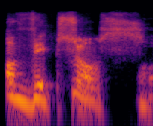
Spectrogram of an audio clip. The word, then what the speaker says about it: Avixos: John, I don't mean to do this, but you said your character's name wrong. His name is Avixos.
